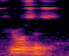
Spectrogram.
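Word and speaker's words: φύσις: Physics एक word से आया है जिसको प्रोनाउंस किया जाता है फ्यूसिस।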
